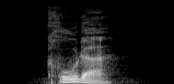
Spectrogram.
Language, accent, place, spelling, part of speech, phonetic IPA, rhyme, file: German, Germany, Berlin, kruder, adjective, [ˈkʁuːdɐ], -uːdɐ, De-kruder.ogg
- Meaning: 1. comparative degree of krud 2. inflection of krud: strong/mixed nominative masculine singular 3. inflection of krud: strong genitive/dative feminine singular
